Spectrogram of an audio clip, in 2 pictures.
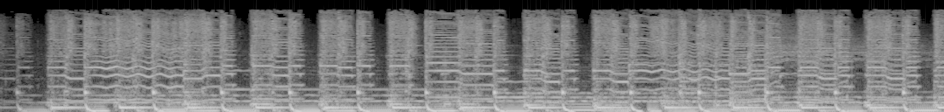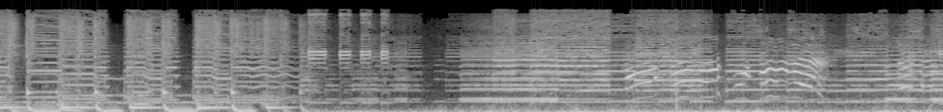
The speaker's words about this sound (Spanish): Hoy han llevado a cabo una caravana de coches en protesta en la capital cacereña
